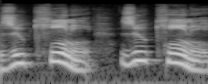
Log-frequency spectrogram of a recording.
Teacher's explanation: this word has three syllables and the stress is on that second syllable that key and that's where it confuses people because of this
